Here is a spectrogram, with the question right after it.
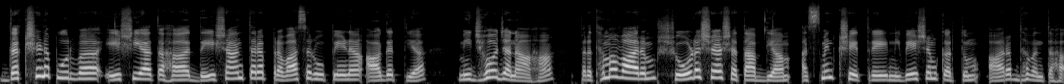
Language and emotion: Sanskrit, neutral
